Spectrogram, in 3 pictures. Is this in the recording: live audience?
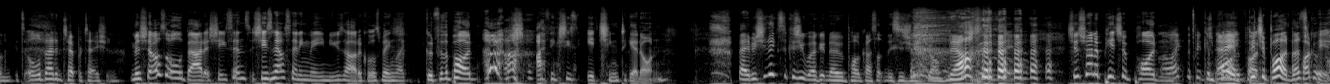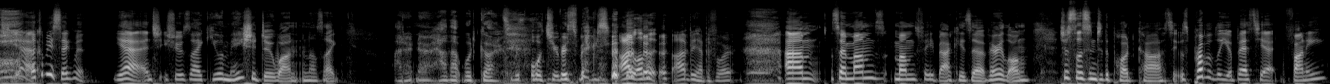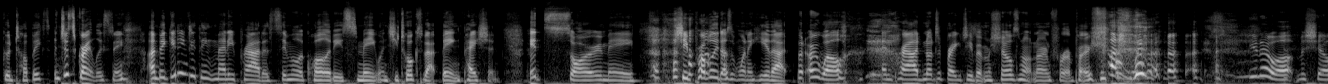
no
